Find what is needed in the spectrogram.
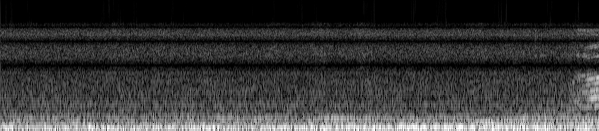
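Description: Steady low rumble of background noise with a faint hum, no distinct events.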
